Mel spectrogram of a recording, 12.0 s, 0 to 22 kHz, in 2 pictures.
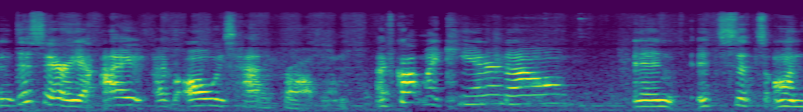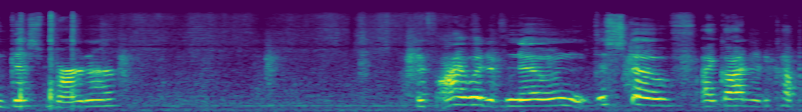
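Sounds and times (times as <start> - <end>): scrubbing pad swishing on cooktop: 0.0 - 10.3.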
